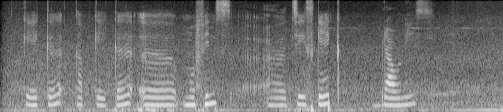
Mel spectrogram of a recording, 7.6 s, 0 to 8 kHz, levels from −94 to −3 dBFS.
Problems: none marked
